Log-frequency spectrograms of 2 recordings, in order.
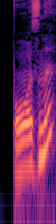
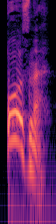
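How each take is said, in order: First: Поздно? with rising tune; Поздно? asked back, pitch going up at the end; questioning rise. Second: Поздно with a firm final fall; поздно said as a statement, pitch dropping; falling tune. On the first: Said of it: "переспросила Амалия Карловна". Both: A narrator's reading.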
